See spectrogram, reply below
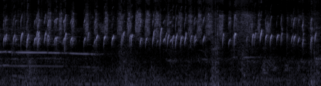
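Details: Goldfinch contact twitter, the presence call birds exchange in the wild: busy, high, clipped chirps in rapid series, with a faint steady whistle-like tone underneath during the first second and a half.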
